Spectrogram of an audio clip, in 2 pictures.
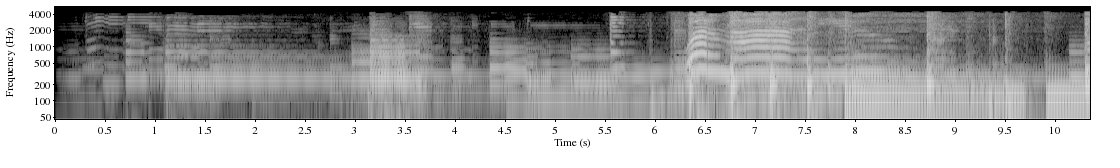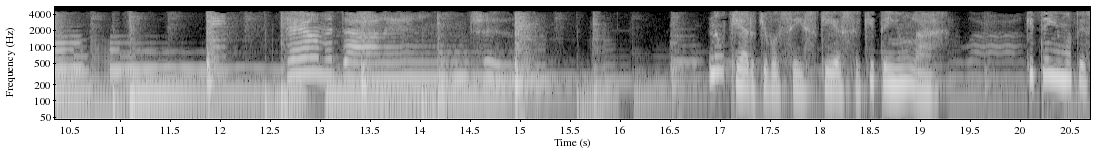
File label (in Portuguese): Feminino; Volta para Casa; Telemensagens 2017; Românticas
